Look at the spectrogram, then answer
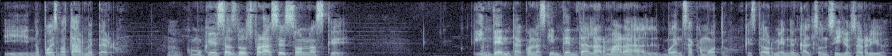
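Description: A Mexican-accented man retells a story in loose, slangy chat with a fairly low voice. He keeps breaking into acted-out quotes. His delivery is casual and lively. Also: brisk. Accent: Mexican Spanish. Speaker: podcast host.

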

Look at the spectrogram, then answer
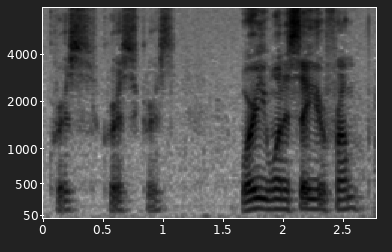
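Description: A man's voice: mid-range voice, level tone, normal speed, creaky. A man hosting a podcast, asking questions and steering a casual chat. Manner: leads the talk, asks questions. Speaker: podcast host.

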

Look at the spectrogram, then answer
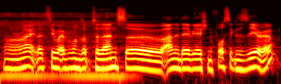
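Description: Speaking a little fast in a flat, medium-pitched voice, a young man streams an air traffic control game from a desk in his home. He wears a headset, addresses his viewers chattily and punctuates his casual play commentary with clipped radio calls.

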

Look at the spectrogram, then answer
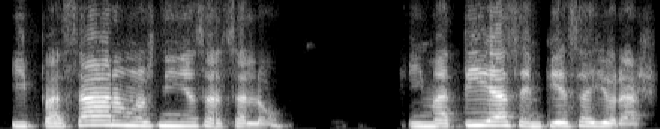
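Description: A woman's voice: mid-range voice, moderate pace, fairly bright tone, no echo. A young woman, a teacher-training student narrating a class role-play over a video call. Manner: simple storytelling. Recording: dull lo-fi video call audio.

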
